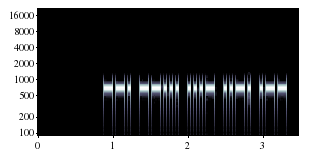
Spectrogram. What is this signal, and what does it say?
Morse code, heard as a keyed tone, about 30 wpm, 700 Hz. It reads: G7VFW
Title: DXCC-100 Call Signs - 5 Characters - Repeated 3x - 30wpm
